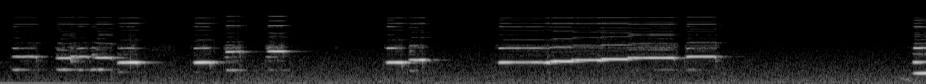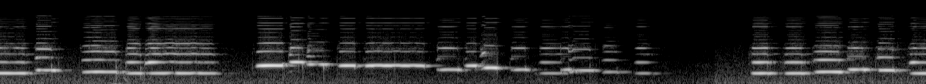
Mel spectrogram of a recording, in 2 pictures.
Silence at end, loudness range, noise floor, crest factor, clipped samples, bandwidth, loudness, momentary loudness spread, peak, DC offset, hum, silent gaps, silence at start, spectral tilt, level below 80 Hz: 0 s; 7 LU; -56 dBFS; 16 dB; under 0.1%; 10.5 kHz; -20 LUFS; 12 LU; -4 dBFS; under 0.1%; none; none; 0 s; -3 dB/octave; -52 dBFS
